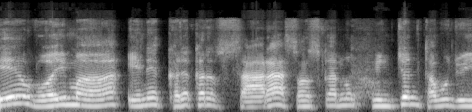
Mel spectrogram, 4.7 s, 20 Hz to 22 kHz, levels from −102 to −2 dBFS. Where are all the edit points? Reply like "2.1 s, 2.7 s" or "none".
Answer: none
